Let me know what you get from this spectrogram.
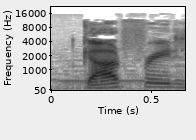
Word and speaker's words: Gottfried: Gottfried, is that how you say his name? – Yeah.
